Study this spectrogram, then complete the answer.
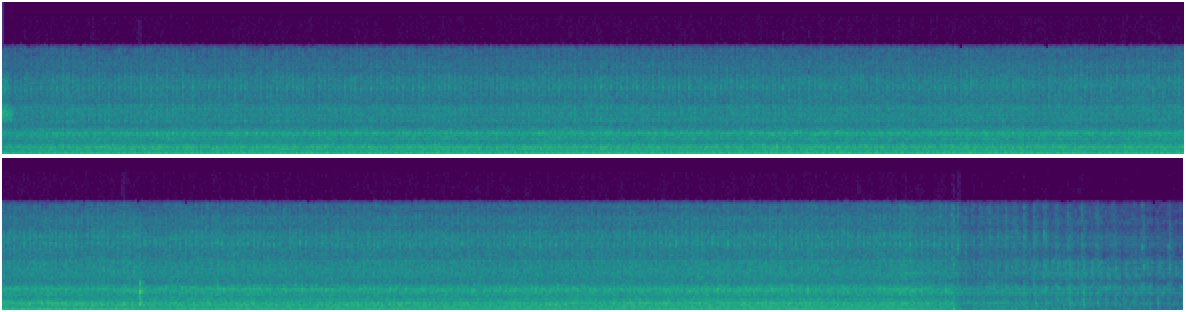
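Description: A Toro Recycler lawn mower with a Kohler engine runs steadily at a loud, close, even idle as it warms up, then cuts off abruptly near the end.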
